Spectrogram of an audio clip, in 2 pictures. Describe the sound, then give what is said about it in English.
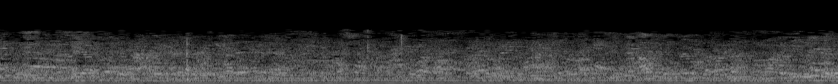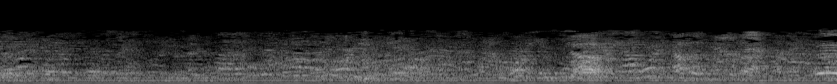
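A crowd stands up, shakes hands and introduces themselves, many overlapping voices forming a steady, moderately loud babble with no single voice standing out, lasting throughout. “Well, if you are comfortable or if you're not comfortable, stand up, shake hands with three or four people.”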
